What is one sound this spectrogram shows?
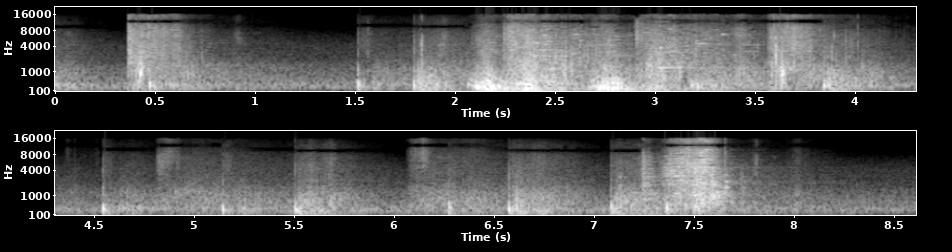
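Clay pots shatter and crash onto a stone floor.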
